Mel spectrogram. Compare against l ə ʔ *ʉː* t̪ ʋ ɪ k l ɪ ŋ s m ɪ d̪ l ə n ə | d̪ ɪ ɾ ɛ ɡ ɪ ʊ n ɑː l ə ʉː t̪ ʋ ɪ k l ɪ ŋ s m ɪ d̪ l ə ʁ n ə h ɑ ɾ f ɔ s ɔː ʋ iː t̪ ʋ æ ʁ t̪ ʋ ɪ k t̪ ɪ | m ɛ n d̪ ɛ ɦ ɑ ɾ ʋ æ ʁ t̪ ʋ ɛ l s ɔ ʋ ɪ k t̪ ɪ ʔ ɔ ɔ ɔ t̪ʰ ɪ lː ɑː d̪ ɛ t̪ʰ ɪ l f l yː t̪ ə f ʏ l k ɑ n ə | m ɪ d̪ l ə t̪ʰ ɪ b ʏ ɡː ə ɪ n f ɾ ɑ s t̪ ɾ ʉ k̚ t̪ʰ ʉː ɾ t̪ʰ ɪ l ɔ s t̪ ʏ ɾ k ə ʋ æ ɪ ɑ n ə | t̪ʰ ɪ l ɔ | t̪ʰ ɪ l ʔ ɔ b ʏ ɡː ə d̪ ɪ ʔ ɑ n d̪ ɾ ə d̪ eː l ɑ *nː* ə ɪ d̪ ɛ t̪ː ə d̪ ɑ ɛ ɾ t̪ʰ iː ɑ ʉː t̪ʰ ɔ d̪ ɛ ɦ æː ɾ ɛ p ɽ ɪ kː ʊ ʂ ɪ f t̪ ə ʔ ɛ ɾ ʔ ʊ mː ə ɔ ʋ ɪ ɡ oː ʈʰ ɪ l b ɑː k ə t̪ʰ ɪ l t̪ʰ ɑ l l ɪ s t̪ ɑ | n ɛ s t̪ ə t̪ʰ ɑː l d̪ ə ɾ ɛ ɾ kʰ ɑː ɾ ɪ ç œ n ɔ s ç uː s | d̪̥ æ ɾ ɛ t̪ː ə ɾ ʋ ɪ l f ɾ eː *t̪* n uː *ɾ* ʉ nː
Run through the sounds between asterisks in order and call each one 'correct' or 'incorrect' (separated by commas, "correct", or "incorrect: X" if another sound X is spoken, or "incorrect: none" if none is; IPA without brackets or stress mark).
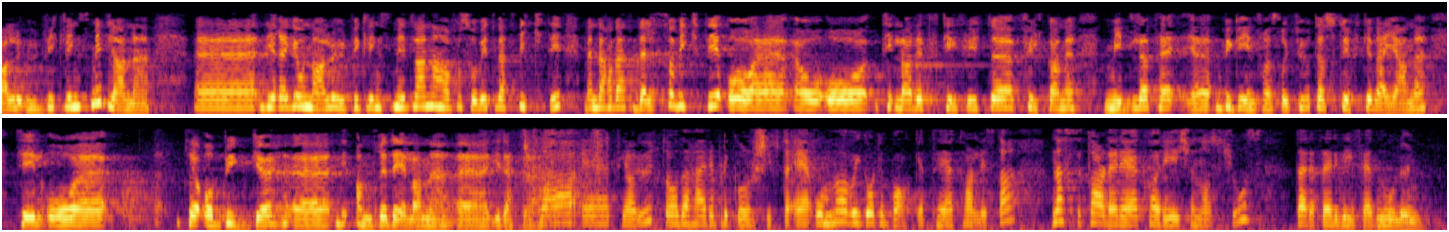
correct, incorrect: n, incorrect: d̪, incorrect: ɭ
